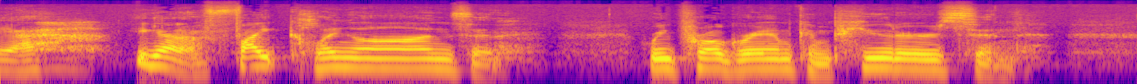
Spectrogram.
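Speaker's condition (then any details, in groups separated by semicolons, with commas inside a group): No condition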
